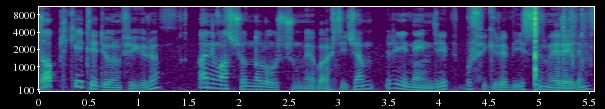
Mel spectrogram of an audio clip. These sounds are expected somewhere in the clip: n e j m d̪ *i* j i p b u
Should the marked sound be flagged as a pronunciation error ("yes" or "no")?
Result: no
